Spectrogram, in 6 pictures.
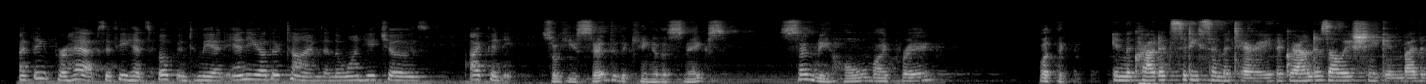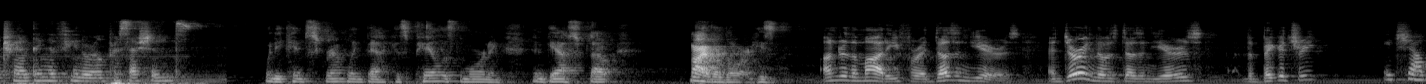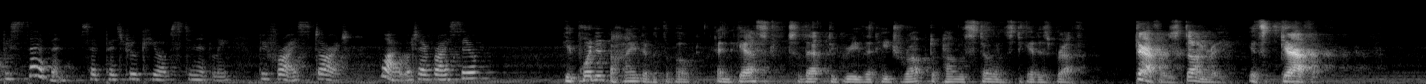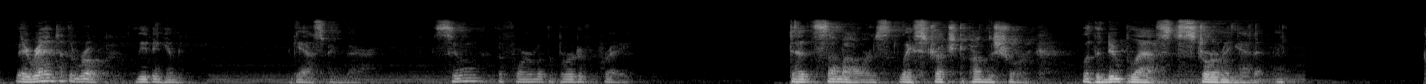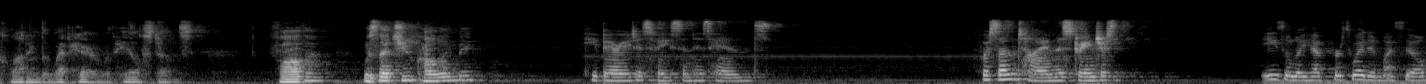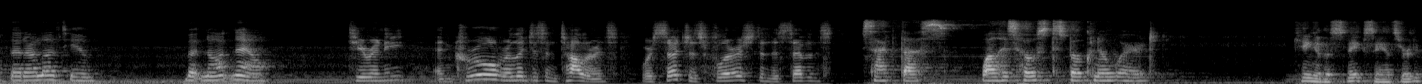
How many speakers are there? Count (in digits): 6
